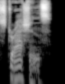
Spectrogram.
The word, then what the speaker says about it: Stratians: Included among Montserratians, or Stratians, pronounced Stratians, as we call ourselves,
